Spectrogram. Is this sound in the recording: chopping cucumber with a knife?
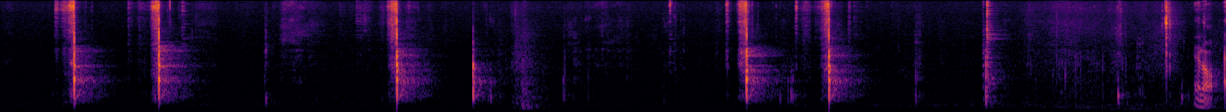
yes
